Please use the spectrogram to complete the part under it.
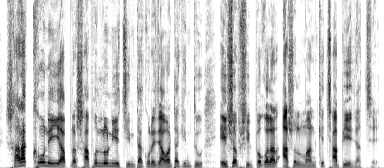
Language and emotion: Bengali, disgusted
